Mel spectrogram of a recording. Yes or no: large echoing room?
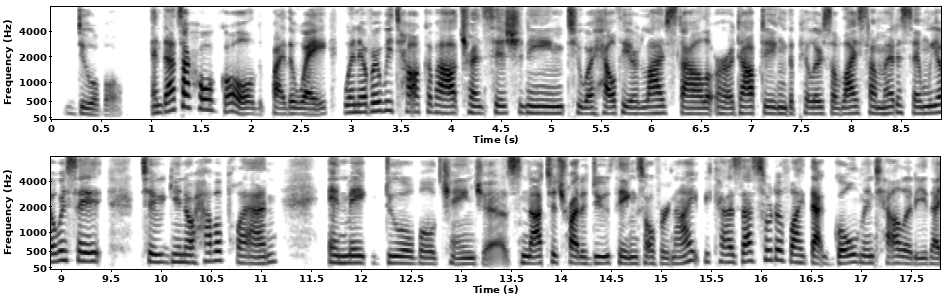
no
